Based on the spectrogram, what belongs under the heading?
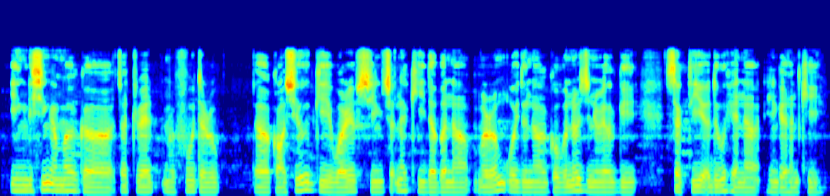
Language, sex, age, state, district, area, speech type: Manipuri, male, 18-30, Manipur, Chandel, rural, read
